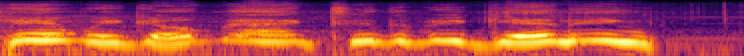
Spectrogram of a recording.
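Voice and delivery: very high, squeaky, bad cartoon-bear voice. Retelling the fireworks ending line: terrible Winnie the Pooh imitation. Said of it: "That's a terrible Winnie the Pooh imitation".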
